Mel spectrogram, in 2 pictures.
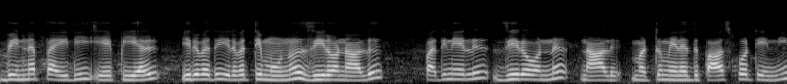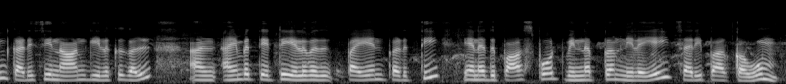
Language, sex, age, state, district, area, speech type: Tamil, female, 18-30, Tamil Nadu, Tirupattur, rural, read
